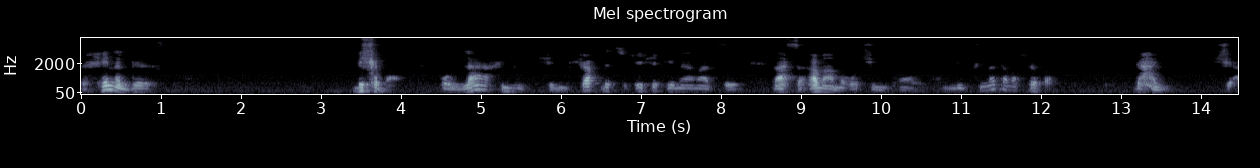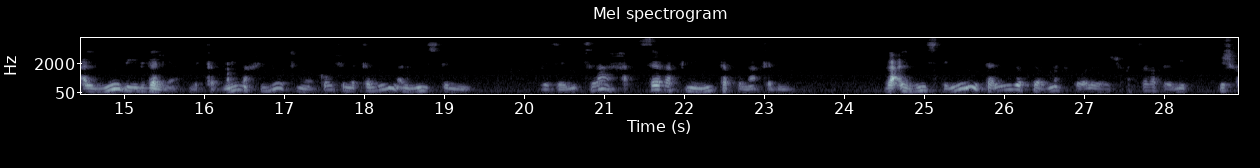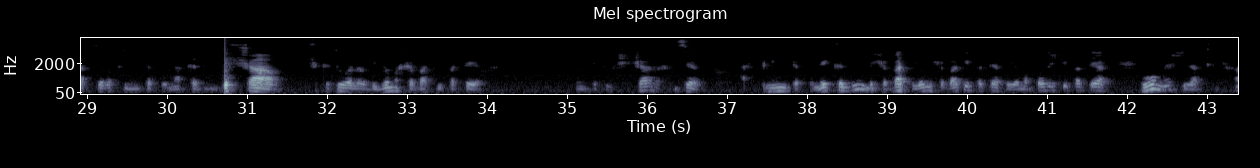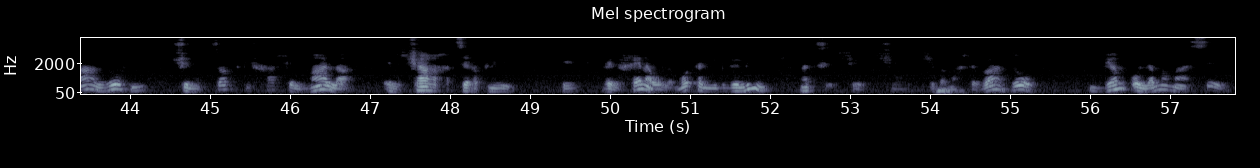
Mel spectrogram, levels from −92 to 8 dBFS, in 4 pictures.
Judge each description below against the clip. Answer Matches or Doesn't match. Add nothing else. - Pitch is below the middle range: Doesn't match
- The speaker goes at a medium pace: Doesn't match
